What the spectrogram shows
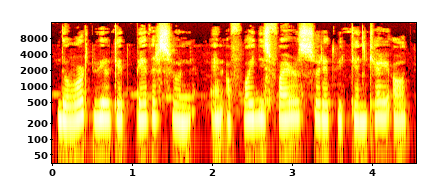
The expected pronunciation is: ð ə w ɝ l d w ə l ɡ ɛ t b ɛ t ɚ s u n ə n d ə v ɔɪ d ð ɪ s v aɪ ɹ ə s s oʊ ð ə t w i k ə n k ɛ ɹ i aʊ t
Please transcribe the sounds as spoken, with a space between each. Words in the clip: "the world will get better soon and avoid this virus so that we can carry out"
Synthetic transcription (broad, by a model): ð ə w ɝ d w ə l ɡ ɛ t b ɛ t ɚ s u n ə n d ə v ɔɪ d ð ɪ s f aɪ ə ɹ s oʊ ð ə t w i k ə n k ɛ ɹ i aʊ t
